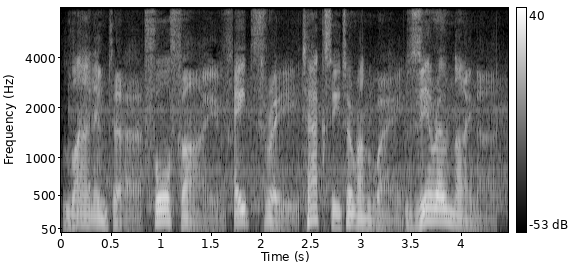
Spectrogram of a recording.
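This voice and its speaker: A man's voice: wildly swooping pitch, a little slow, vocal fry, exaggerated voice. A man playing a formal, terse air traffic radio operator in a game, speaking in clipped scripted phraseology. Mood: formal, businesslike. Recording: very noisy game audio, vehicle rumble.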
